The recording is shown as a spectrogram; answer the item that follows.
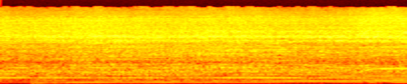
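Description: Steady din of a congregation praying aloud all at once, many voices blurred together, over a low steady held tone.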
